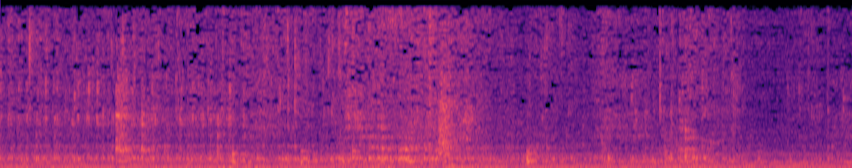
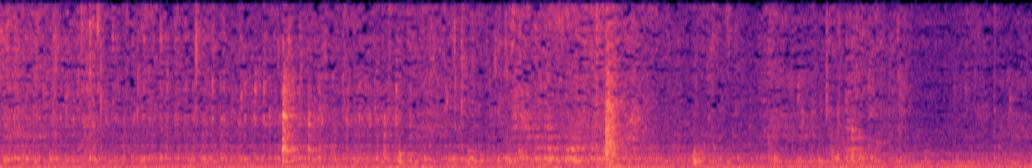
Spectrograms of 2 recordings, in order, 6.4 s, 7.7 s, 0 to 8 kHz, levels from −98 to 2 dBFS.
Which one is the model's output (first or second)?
second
